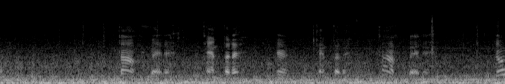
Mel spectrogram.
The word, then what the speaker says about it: Tampere: So is this common, or is this up in Tampere? That is very common. Tampere? You know, how do you pronounce it again? Tampere? T-A-M-P-E-R. Pronounce it. Spell it. Tampere.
